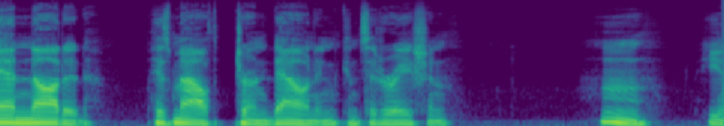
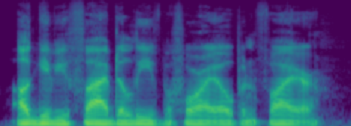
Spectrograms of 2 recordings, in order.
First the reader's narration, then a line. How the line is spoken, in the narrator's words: the coyote said, his voice slate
